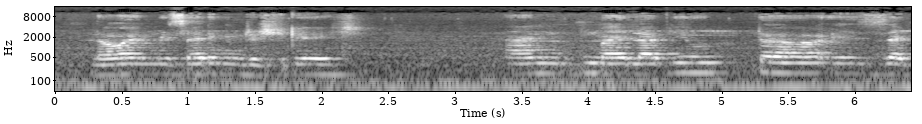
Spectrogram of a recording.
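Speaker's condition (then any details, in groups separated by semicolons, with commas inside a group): ALS/MND; after stem cell therapy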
